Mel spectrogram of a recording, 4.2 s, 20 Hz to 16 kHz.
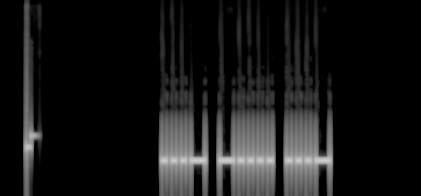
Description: Morse code, heard as a keyed tone, about 25 wpm, 700 Hz. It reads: V6V
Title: All Cut Numbers - 3-Digit 25wpm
